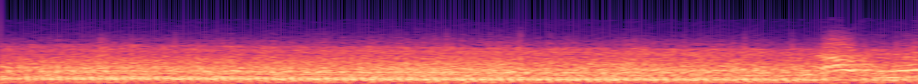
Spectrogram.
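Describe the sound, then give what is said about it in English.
An early motor car engine idles with a loud, steady, rough drone throughout, and a voice briefly enters near the end. “Noisy, smelly, vehicle contraptions ought to be prohibited by law.”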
